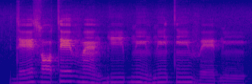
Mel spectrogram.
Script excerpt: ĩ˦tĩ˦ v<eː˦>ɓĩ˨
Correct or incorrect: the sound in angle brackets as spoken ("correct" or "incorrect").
incorrect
